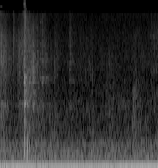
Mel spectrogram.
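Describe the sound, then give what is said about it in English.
Garlic sizzling in a pan, a faint, steady hiss over a low hum, broken by a couple of brief, sharper crackles. No one speaks. “You might be able to hear there the garlic just kind of sizzling away.”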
